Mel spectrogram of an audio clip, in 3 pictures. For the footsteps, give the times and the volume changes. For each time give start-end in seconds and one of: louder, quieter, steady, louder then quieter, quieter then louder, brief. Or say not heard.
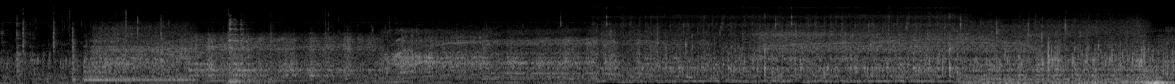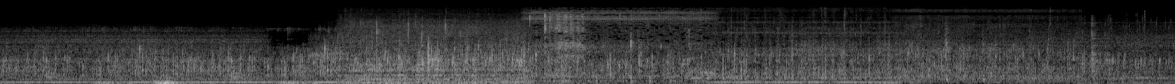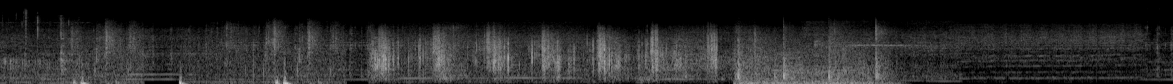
24.1-32.5 louder.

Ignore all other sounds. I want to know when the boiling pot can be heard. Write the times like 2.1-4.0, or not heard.
0.0-24.4.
